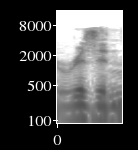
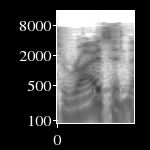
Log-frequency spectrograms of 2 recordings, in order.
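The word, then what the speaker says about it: Rizin: I saw the gentleman that did the play-by-play calling it Risen. Numerous times. It's not that difficult to pronounce. It's Rising. It's like Japan, the rising sun.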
